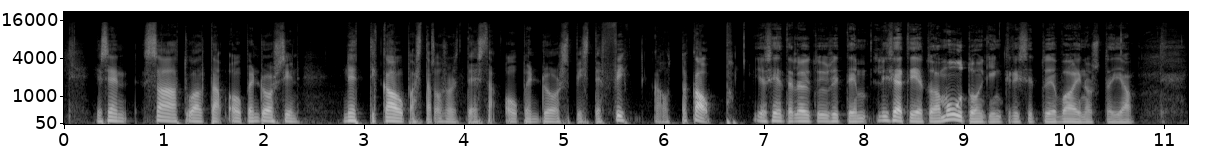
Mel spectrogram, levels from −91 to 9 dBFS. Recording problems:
none

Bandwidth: 14.5 kHz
